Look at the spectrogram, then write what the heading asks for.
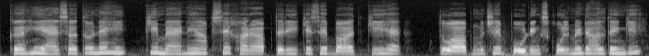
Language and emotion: Hindi, fearful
